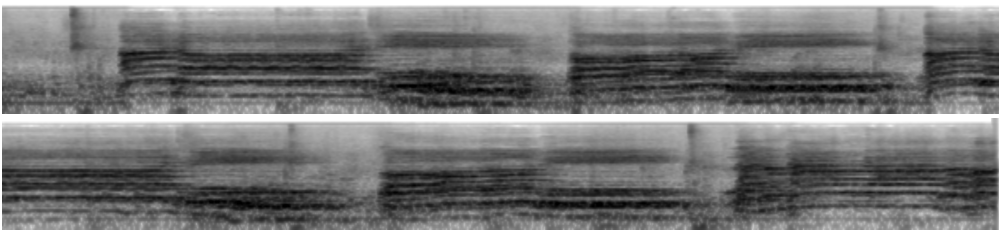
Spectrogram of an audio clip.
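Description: Church choir singing a hymn in five phrases about four seconds apart, each starting strongly and fading before the next.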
